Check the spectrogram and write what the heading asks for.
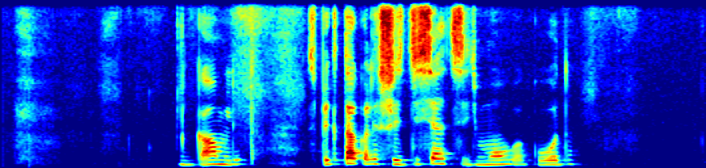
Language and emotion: Russian, sad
